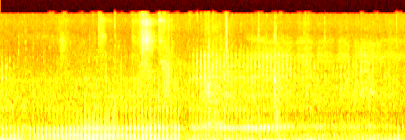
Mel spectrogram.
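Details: A cheetah that rarely purrs leans against a fence while a meerkat grooms him, purring in a deep, steady, rapidly throbbing rumble, with faint music and voices behind.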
